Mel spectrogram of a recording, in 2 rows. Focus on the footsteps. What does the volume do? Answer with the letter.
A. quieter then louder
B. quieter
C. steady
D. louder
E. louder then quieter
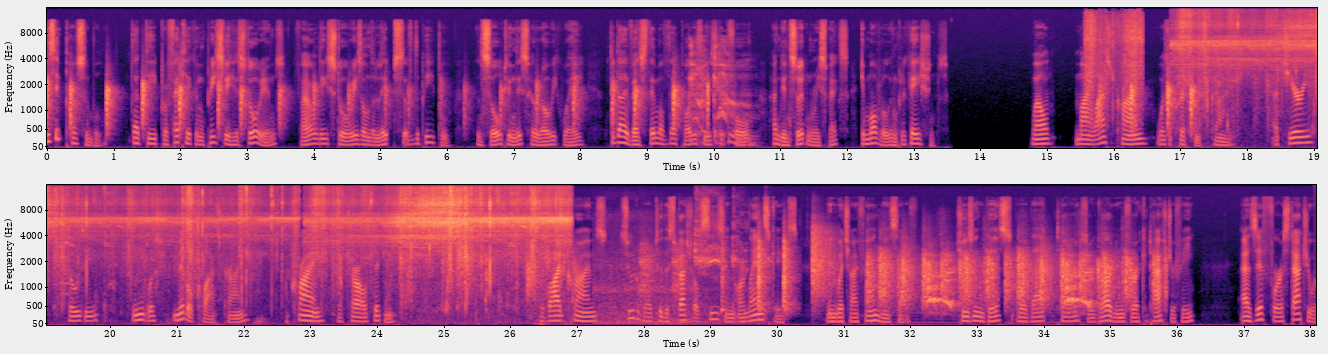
D.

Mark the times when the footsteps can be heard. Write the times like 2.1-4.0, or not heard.
15.6-27.0.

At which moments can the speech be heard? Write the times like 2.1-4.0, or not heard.
0.0-13.6, 14.8-24.4, 26.4-36.4, 37.0-38.0.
